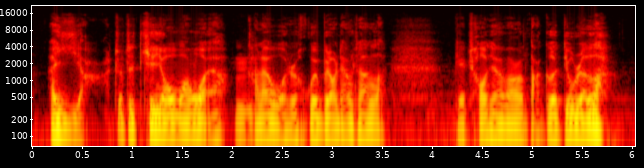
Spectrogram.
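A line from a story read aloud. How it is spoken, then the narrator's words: Sighing. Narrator (Chinese): 宋江就叹呐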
